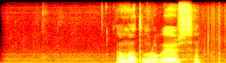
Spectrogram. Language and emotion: Russian, neutral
